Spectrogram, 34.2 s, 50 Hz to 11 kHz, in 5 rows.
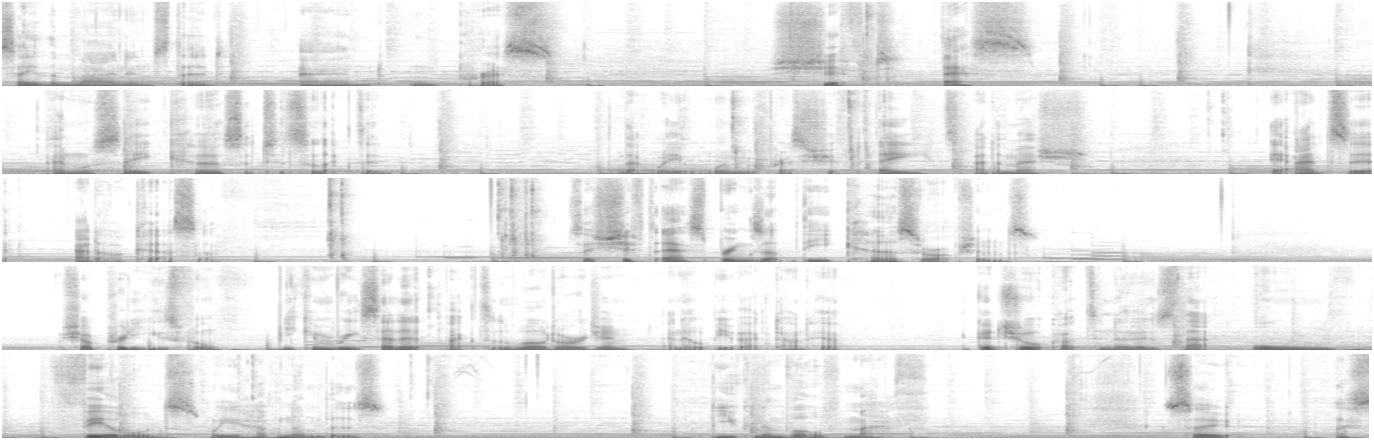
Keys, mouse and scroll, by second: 0.3 click, 4.6 shift+s, 9.2-9.6 middle drag, 9.6-11.4 scroll up 1, 11.4 shift+a, 13.6-14.0 middle drag, 14.0-14.5 scroll up 7, 14.9 scroll down 5, 15.6 Delete, 16.5 shift+s, 23.3 scroll down 2, 23.7-24.6 middle drag, 24.6 scroll up 2, 28.9 click.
